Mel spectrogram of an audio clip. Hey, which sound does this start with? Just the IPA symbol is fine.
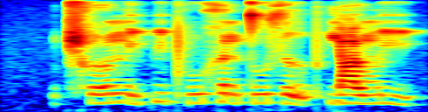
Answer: ʈ͡ʂʰ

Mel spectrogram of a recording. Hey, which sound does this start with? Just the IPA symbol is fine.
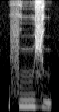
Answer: f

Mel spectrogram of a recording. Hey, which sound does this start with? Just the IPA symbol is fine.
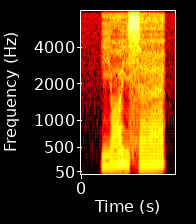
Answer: j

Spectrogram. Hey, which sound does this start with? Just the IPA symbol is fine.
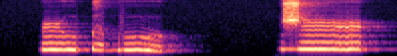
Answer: ɹ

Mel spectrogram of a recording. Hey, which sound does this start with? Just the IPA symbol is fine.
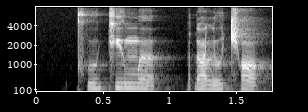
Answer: kʰ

